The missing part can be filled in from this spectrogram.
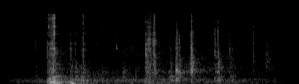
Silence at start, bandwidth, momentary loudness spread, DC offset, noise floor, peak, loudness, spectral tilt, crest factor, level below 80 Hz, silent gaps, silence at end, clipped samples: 0.15 s; 11.5 kHz; 22 LU; under 0.1%; -62 dBFS; -12 dBFS; -40 LUFS; -3.5 dB/octave; 30 dB; -48 dBFS; none; 0.3 s; under 0.1%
